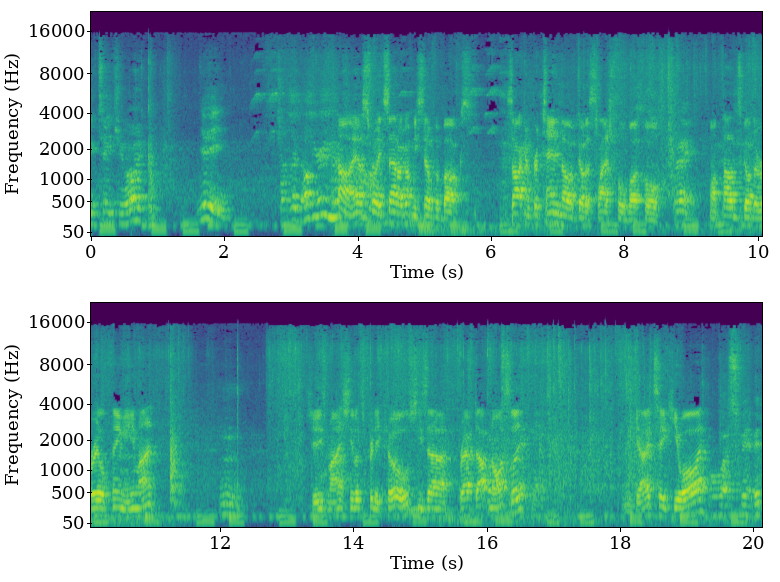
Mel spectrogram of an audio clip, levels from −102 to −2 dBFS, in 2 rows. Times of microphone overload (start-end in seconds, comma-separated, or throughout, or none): none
